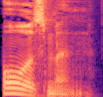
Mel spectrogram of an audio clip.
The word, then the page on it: oarsman: British English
